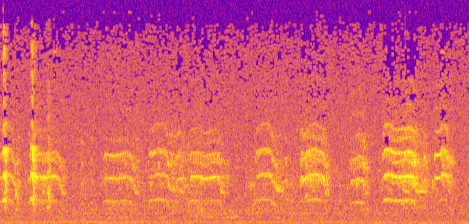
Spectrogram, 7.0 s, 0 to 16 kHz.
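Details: Common terns in vocal spring 2018 courtship, claiming preferred nesting sites on islands built for nesting at Hula Nature Reserve, Israel: harsh, nasal, harmonic squawks repeated in quick irregular bursts, with a steady low background rumble.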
